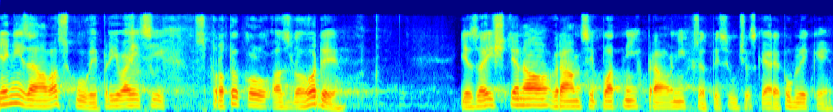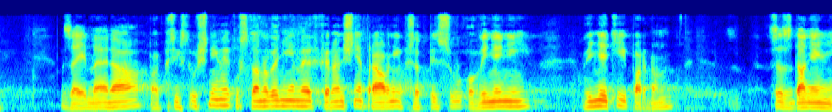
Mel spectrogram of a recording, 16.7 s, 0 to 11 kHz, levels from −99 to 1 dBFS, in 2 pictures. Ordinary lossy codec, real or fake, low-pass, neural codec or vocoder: Opus, 64 kbps; fake; 7.2 kHz; codec, 16 kHz, 2 kbps, FreqCodec, larger model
